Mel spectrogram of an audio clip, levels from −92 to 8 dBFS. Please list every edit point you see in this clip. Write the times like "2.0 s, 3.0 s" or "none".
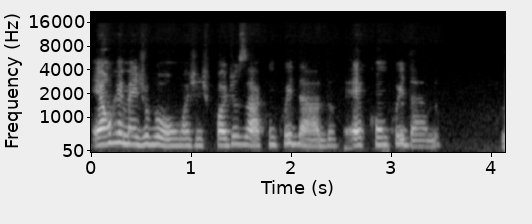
2.5 s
